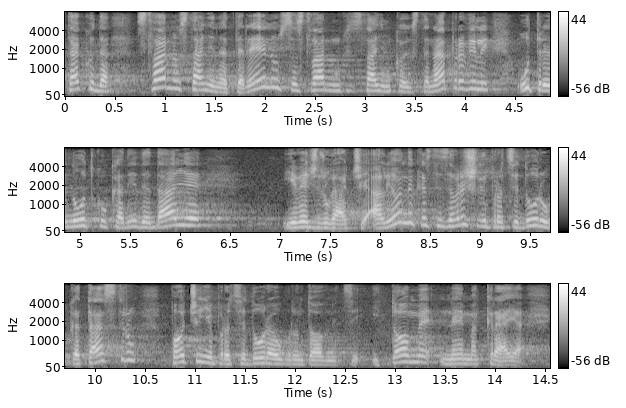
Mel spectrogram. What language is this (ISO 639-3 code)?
hrv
